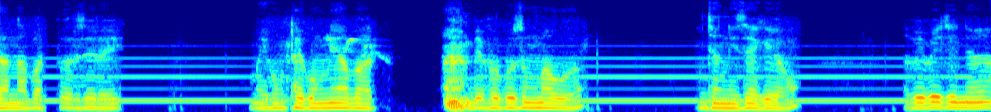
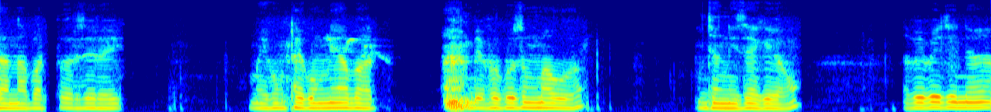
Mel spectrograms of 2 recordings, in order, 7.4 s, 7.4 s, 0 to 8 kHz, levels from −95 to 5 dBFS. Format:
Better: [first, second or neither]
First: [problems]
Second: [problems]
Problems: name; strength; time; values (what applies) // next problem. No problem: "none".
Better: second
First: background sound (Wind instrument, woodwind instrument); 16 dB below the speech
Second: none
